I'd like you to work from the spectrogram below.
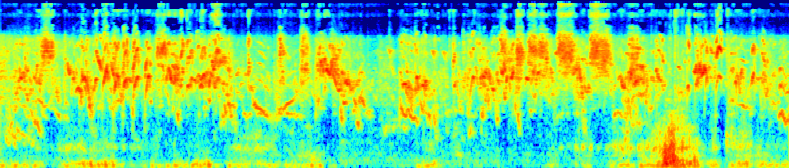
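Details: Two budgies, a breeding pair, keep up busy warbling chatter, fast twittering notes and little squeaks layered densely, one low bump heard late in the sequence.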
